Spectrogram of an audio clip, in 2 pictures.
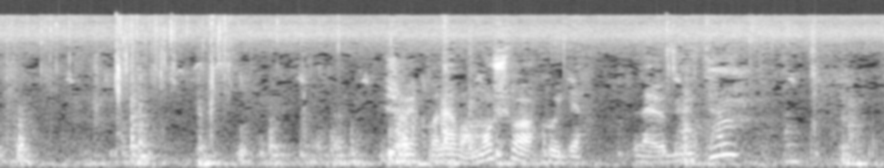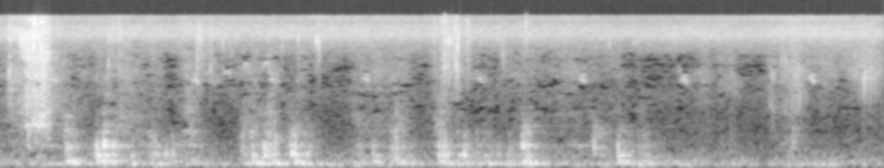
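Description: A wet wash mitt scrubs and squelches over a soapy car panel.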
